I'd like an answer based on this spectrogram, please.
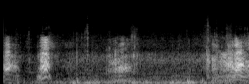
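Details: Two dogs, a Pincher and a Whippet, playing energetically with a new friend; short rough yipping barks burst out near the start and again toward the end, with scuffling and low rumbling noise in between.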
